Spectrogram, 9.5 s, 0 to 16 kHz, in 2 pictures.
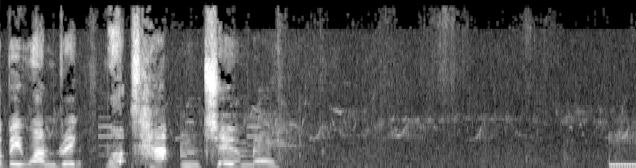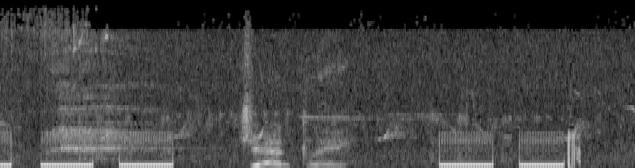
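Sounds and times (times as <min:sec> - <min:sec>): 
speech: 0:00.0 - 0:02.3, 0:06.6 - 0:07.5
phone line dialing beeps: 0:04.6 - 0:06.1, 0:08.1 - 0:09.1.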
